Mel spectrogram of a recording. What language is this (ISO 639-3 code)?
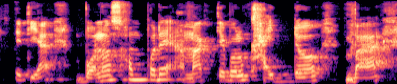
asm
